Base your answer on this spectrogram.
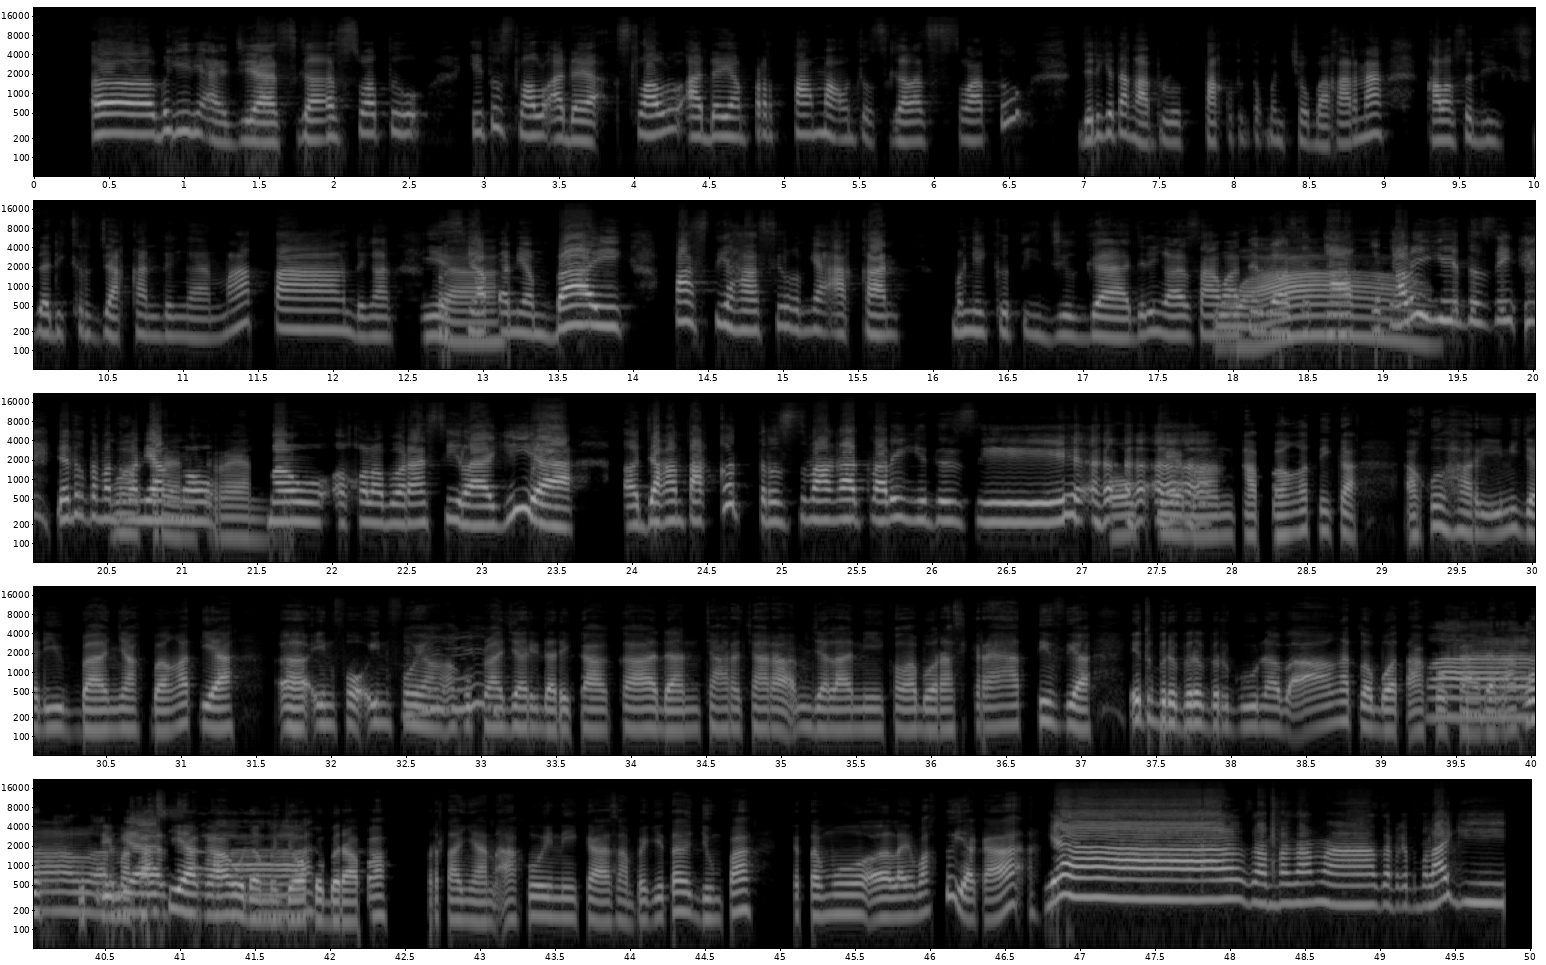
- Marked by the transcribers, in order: drawn out: "Wow"; chuckle; other background noise; drawn out: "Iya"
- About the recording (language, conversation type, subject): Indonesian, podcast, Ceritakan pengalaman kolaborasi kreatif yang paling berkesan buatmu?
